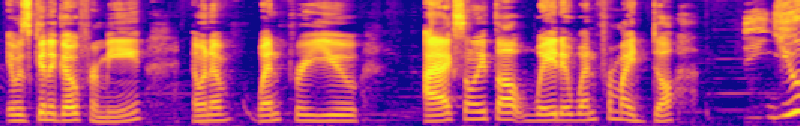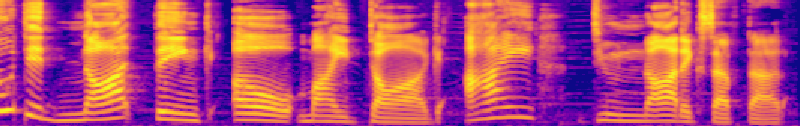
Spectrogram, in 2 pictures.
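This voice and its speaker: A man's voice: a little high, sharp tone, dry recording. A man streaming live, chatting casually with viewers in a playful, mock-offended way, laughing often, his voice wearing thin. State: losing his voice. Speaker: VTuber streamer.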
